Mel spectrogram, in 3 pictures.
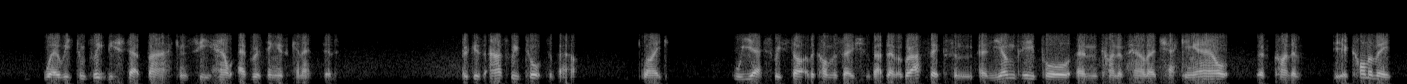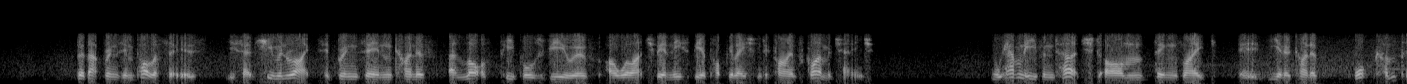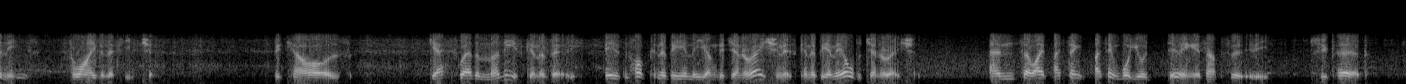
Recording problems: phone-call audio; poor line; nothing above 4 kHz
train or aircraft noise; faint; throughout; 20 dB below the speech

